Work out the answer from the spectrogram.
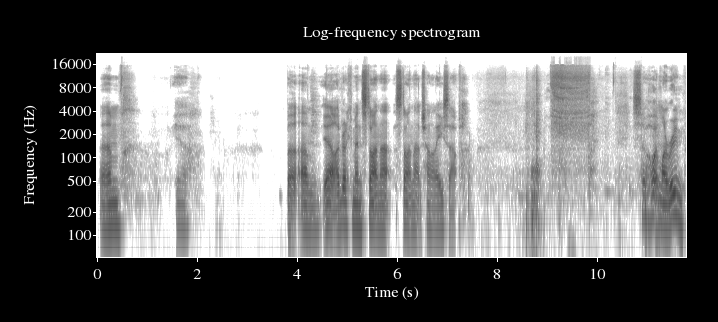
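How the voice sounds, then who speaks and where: A man's voice: medium pitch, slow pace, pauses often, a little mellow. A man chatting casually on a live stream from his bedroom, rambling with lots of ums and restarts.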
